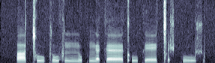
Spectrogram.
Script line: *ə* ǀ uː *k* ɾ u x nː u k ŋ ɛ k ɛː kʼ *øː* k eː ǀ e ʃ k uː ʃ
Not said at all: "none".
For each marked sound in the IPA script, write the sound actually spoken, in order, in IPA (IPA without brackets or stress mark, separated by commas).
a, k, uː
